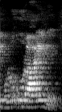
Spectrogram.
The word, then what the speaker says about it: fluoride: अगर स्टूडेंट हम कहीं या माइनस लिख दें तो बोलो इसको क्या पढ़ोगे, फ्लोराइड, फ्लोराइड।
